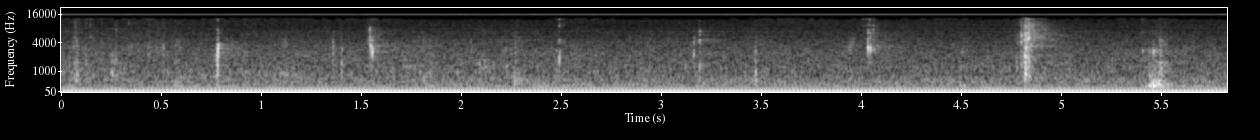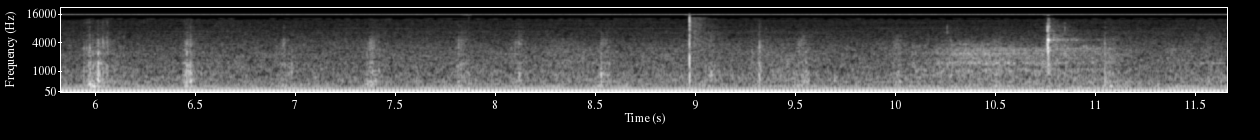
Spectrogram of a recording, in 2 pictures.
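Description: Close-miked eating sounds: scattered soft crunches and clicks of chewing and of fresh leafy greens being torn and handled, with a brief rustle of leaves near the end. A steady low hum runs underneath.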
